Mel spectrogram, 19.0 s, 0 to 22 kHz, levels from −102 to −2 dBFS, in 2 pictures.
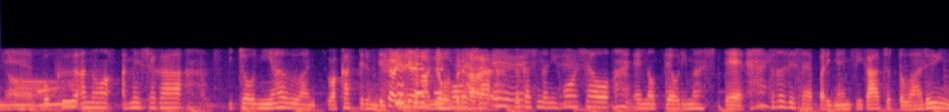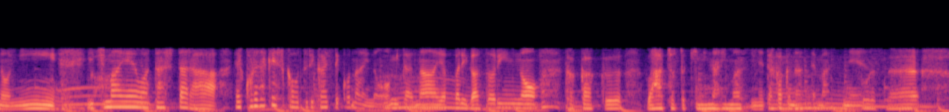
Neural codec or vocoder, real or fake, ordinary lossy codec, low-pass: none; real; none; 3.6 kHz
